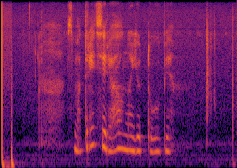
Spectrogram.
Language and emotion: Russian, sad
